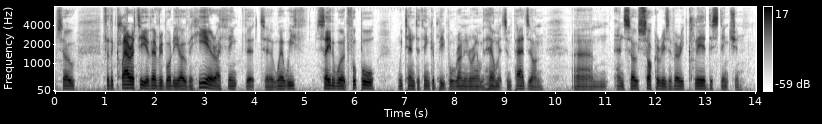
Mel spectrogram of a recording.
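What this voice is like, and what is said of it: English accent. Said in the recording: “As you might be able to pick up from his accent, ... grew up in England”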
